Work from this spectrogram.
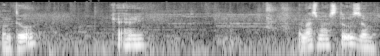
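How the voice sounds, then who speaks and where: A man's voice: mid-range voice, slow pace, over music. A man playing a nosy, idle, over-familiar villager in his thirties, making laconic, prying small talk in a radio drama. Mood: casual, prying. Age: 30s. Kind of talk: naturalistic radio drama dialogue.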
